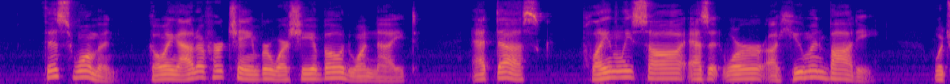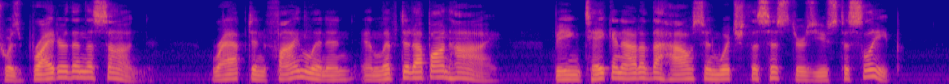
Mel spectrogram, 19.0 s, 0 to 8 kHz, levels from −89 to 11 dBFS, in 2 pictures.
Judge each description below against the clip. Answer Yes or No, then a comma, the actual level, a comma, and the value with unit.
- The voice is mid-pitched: No, low, 130 Hz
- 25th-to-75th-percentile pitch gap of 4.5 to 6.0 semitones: Yes, average, 5.1 semitones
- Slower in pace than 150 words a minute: No, average, 160 wpm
